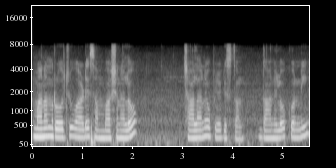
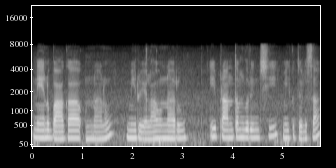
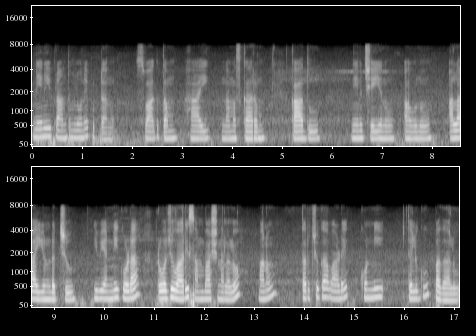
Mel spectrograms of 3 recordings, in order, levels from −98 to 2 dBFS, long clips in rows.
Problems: none marked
